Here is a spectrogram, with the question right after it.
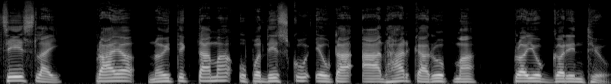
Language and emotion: Nepali, neutral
